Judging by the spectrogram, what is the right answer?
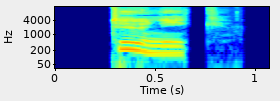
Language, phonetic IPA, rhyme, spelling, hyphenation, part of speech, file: Hungarian, [ˈtyːnik], -yːnik, tűnik, tű‧nik, verb, Hu-tűnik.ogg
- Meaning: 1. to disappear, vanish 2. to seem, appear, come across, look, sound, smell, taste, feel (with -nak/-nek)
